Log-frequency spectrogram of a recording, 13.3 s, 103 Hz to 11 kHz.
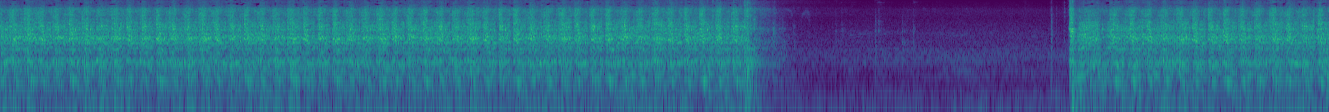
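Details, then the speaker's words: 1981 Oldsmobile Cutlass Supreme after a fuel pump replacement, started without a jump: the engine runs steadily, goes quiet for about three seconds, then catches at once on restart and holds an idle that is not entirely happy. "but it runs and it doesn't sound like death it doesn't sound like life either perpetually idling I wouldn't say happily"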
